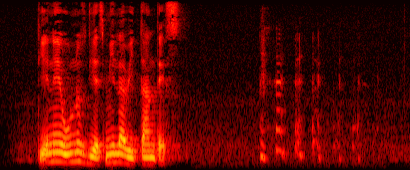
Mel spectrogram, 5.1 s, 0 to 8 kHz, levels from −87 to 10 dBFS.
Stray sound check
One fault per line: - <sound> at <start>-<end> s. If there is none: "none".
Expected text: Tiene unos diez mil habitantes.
- laugh at 3.2-4.8 s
